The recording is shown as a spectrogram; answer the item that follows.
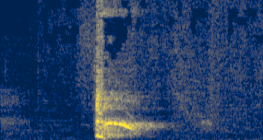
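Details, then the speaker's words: A single short, sharp cough in a quiet room; a French-speaking gamer coughs during a Pokémon playthrough, then apologizes for coughing. "Je tousse. Ah, je pense que vous l'avez vu, du coup, vous avez entendu tousser. Excusez-moi, je tousse."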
